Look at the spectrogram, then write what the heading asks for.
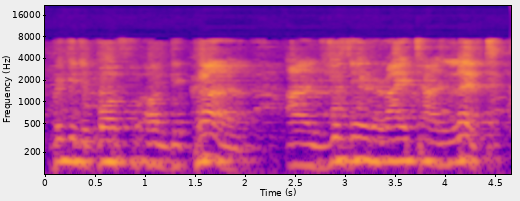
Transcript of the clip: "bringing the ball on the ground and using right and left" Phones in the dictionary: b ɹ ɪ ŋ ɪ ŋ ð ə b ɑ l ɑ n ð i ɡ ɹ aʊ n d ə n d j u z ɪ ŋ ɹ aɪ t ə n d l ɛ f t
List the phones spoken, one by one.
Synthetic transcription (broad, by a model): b ɹ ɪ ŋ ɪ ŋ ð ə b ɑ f ɑ n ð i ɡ aʊ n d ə n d j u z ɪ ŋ ɹ aɪ t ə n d l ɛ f t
